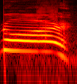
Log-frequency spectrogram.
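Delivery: playful monster roar. Pretend. Player roaring for the newly summoned demon, playful monster roar.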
